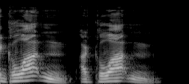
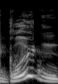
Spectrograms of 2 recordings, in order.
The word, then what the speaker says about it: glutton: I was about to say a gluten. That's a new one, but a glutton. Okay. That works.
